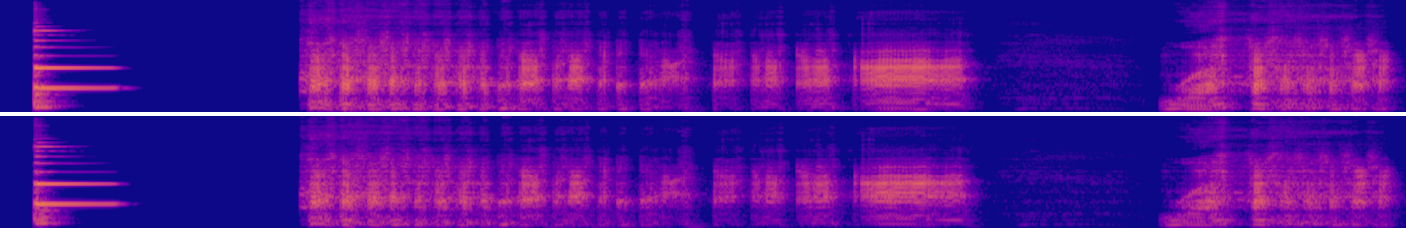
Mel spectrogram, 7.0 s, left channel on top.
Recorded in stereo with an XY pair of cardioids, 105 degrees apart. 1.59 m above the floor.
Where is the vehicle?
No vehicle in this recording.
